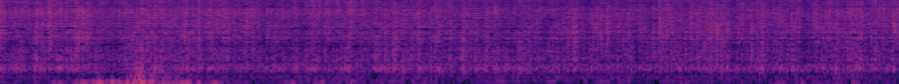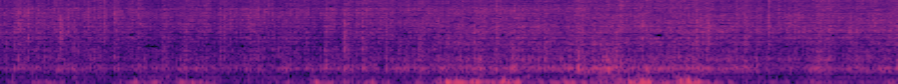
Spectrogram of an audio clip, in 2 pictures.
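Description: An arc welder crackles and sizzles steadily.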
